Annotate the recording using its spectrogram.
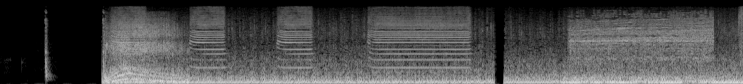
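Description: A truck engine roars and revs.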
